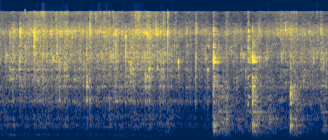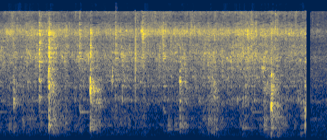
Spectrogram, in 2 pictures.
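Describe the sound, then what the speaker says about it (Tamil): Onions sauté in a hot pan with oil for a kadappa curry, giving a continuous close sizzle. A spoon stirs and scrapes against the pan in repeated strokes, and no one speaks. "இதை வெங்காயத்தை போட்டு கொஞ்சம் பொன்னிறமாக வதக்கணும்."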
